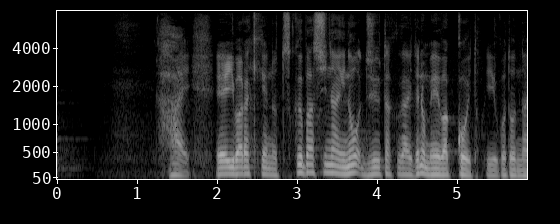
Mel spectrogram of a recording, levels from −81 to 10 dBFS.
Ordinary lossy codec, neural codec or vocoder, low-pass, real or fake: none; none; none; real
